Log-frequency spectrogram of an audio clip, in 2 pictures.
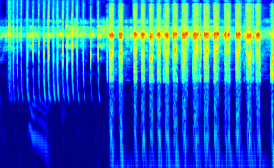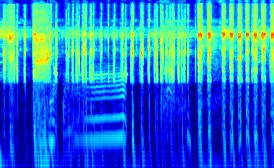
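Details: Swiftlet lure call played to attract swiftlets: dense, loud, sharp chirps repeated rapidly and almost without pause, high and buzzy, with a brief burst of broadband noise midway and a faint tonal sweep afterward.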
